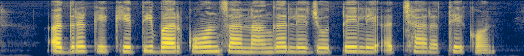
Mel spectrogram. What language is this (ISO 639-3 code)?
hne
